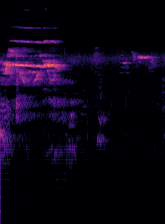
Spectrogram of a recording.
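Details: Short burst of loud, bright whistled song from an Oriental magpie-robin at a singing contest, with faint lower murmurs underneath, fading into quieter notes and a final brief whistle.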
